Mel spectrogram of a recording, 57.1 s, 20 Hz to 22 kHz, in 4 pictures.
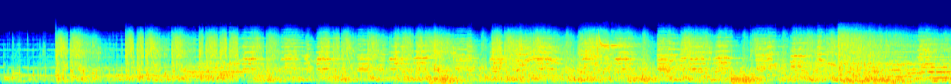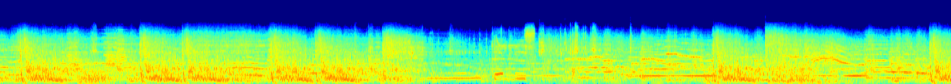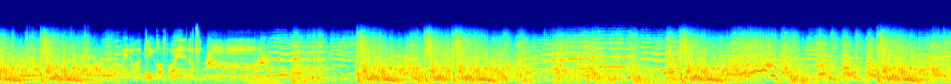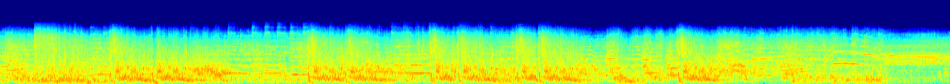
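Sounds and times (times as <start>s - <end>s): orchestral action music: 0.0s - 57.0s
rapid gunfire: 0.8s - 30.7s, 32.9s - 55.2s
people shouting: 23.0s - 28.3s, 31.5s - 32.9s, 39.4s - 40.6s, 53.5s - 57.0s.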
